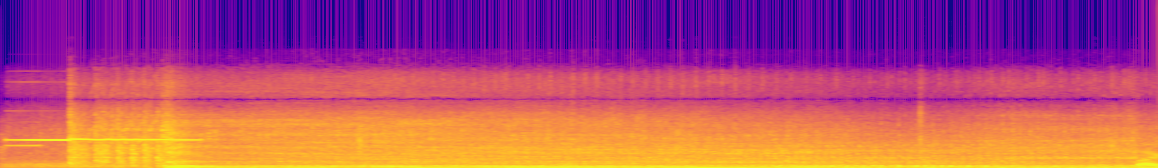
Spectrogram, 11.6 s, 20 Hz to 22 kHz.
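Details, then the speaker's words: 2017 Suzuki DF115 four-stroke outboard, overdue for service, stalling and missing, on flush water, just after spark plug replacement: cranks and settles into fairly steady idle, better than before but still slightly uneven. "up sound a little bit better. She don't sound too bad. See if she accelerates."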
